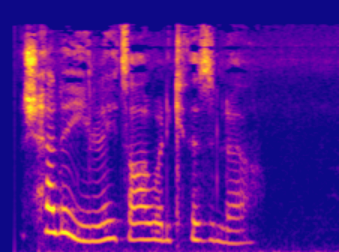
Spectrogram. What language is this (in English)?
Kabyle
